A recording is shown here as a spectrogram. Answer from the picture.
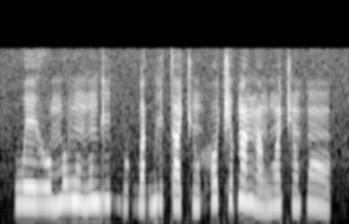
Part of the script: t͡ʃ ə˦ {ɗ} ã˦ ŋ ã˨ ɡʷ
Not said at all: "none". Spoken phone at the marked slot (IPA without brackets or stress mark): ɓ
